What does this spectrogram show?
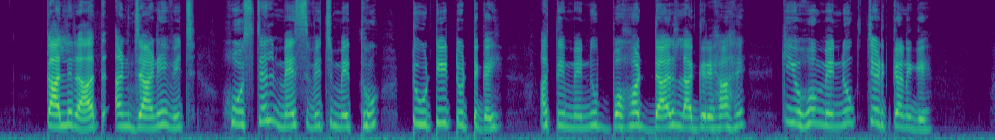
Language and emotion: Punjabi, fearful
